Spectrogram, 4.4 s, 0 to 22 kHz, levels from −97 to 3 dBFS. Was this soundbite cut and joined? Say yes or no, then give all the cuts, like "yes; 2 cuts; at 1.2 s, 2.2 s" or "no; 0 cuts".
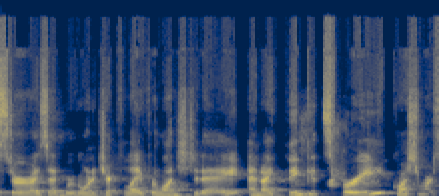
no; 0 cuts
